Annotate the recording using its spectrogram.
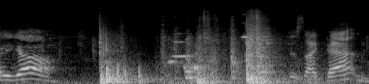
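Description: A metal ladder clanks and rattles.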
